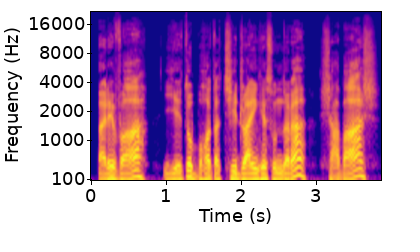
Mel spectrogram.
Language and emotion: Urdu, surprised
